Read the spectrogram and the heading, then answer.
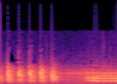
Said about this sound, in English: I found her room and knocked.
